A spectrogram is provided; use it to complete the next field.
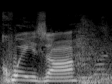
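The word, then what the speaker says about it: Qwazar: i i myself from q-w-a-z-a-r that's pronounced quasar what's up folks my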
